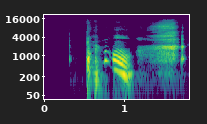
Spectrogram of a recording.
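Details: Streamer sneezing during a live stream, from a sneeze compilation: a short voiced intake followed by a sharp, breathy burst; a single sneeze.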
